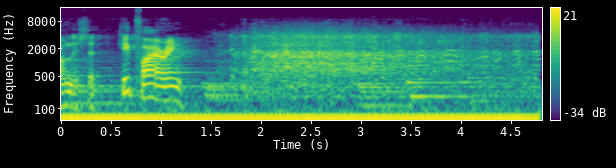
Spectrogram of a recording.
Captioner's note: audience laughing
